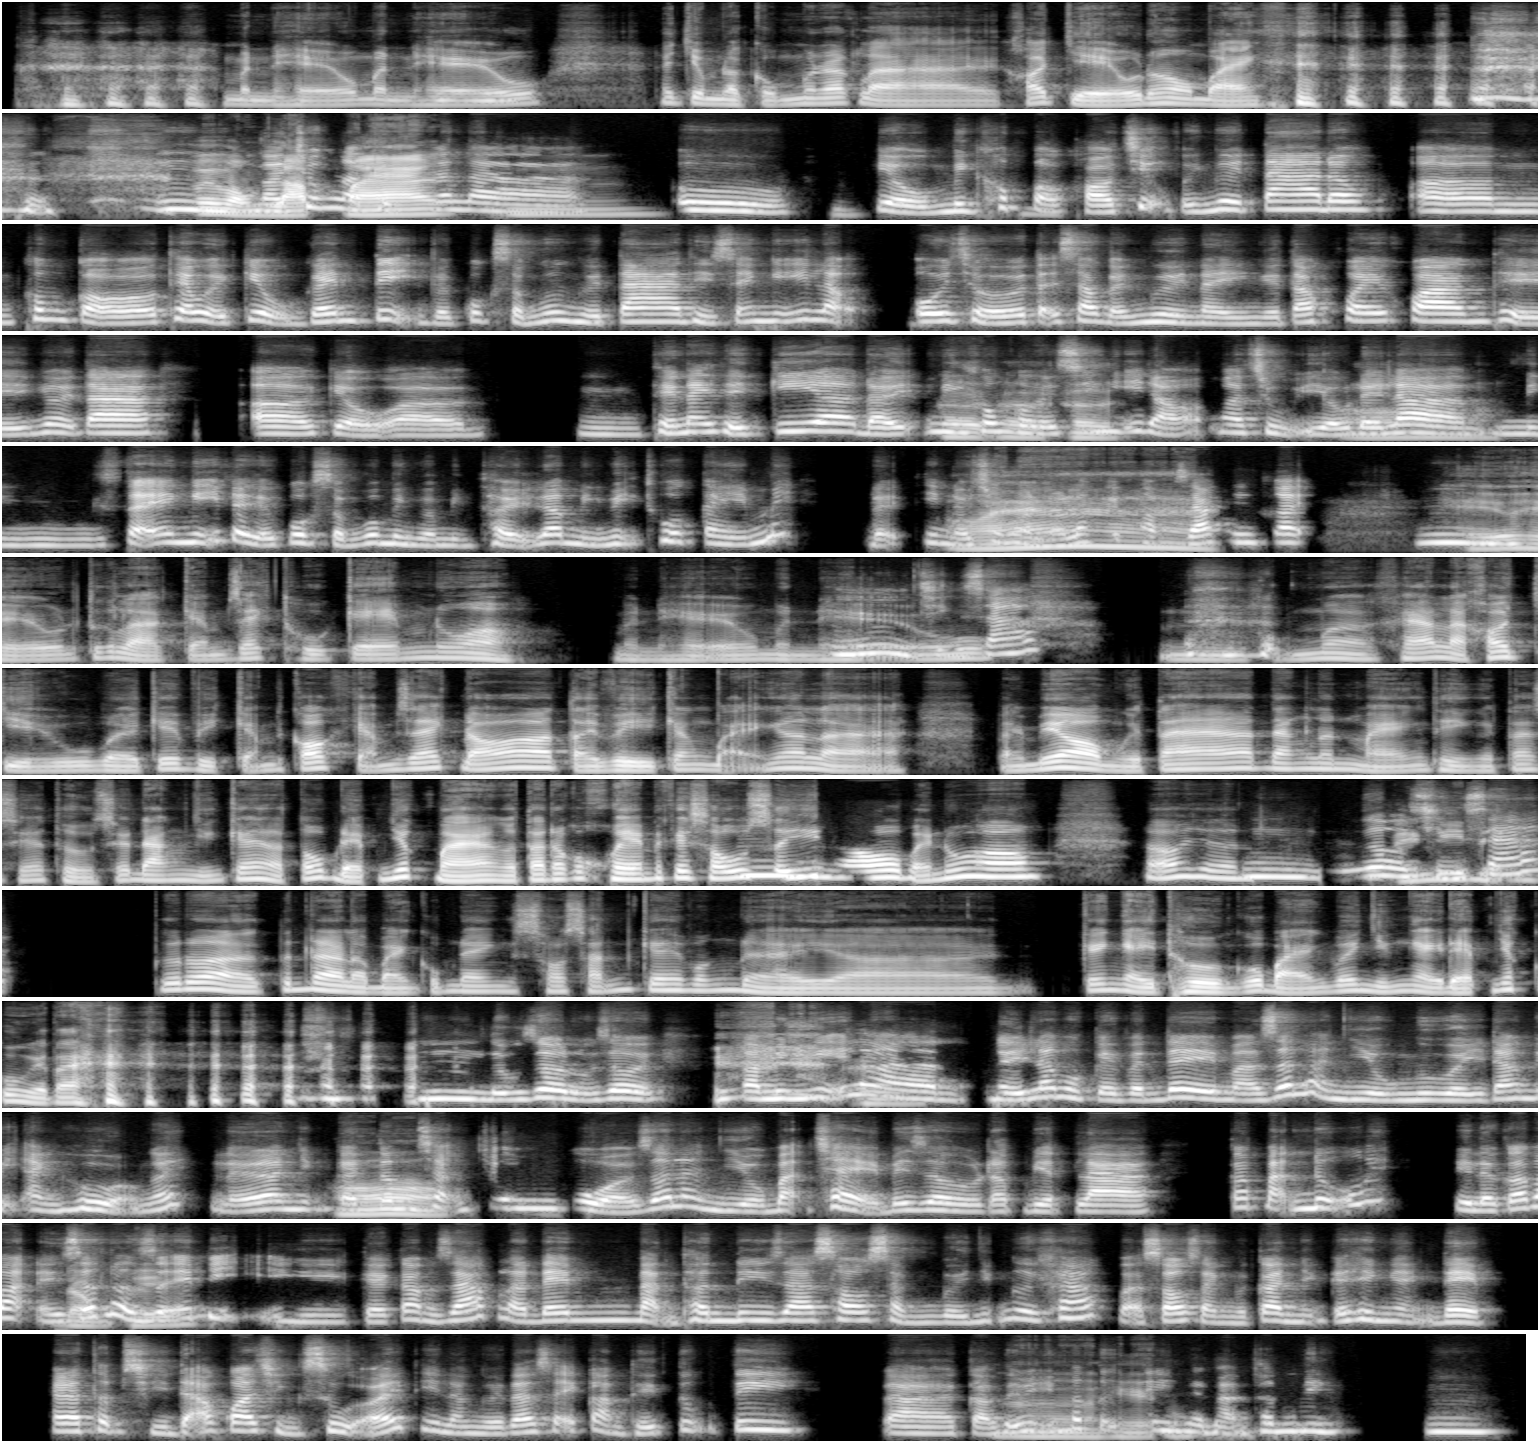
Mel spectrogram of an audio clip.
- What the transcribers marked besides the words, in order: chuckle; chuckle; laugh; other background noise; chuckle; tapping; chuckle; laughing while speaking: "người ta"; giggle
- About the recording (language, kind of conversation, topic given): Vietnamese, podcast, Bạn làm sao để không so sánh bản thân với người khác trên mạng?
- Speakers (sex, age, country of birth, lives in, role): female, 30-34, Vietnam, Malaysia, guest; male, 25-29, Vietnam, Vietnam, host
